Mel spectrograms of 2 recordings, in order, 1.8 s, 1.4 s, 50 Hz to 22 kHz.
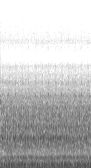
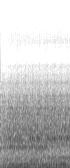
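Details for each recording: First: Mercedes 190SL with machined Solex carburetors, tested at 29°F: idle mixture screw backed to the best running midpoint, giving a low, even, steady idle with no stumbling or hunting. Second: Mercedes 190SL with machined Solex carburetors, tested at 29°F: idle mixture screw adjusted past its best point, so the low idle wavers, drops off and starts to stumble.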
